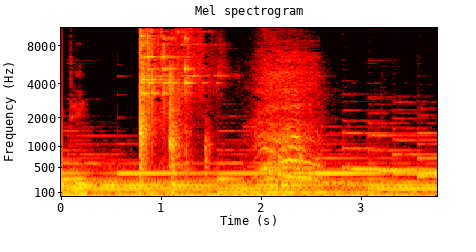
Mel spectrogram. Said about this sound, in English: Holding the cup of wine that they are to present to their abbot, they await his blessing. Benedict then blesses the cup, and it shatters.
